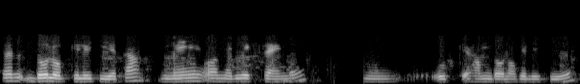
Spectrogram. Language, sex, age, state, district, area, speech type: Hindi, male, 18-30, Madhya Pradesh, Harda, urban, conversation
